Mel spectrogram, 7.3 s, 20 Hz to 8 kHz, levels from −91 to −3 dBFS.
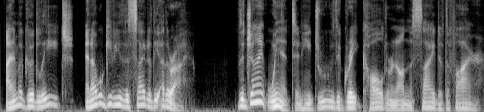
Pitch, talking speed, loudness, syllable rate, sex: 110 Hz, 255 wpm, -19 LUFS, 5.4 syllables/s, male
